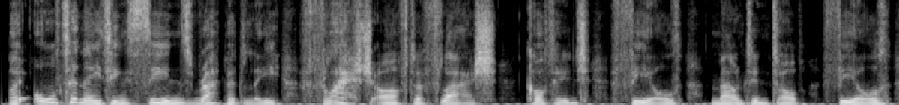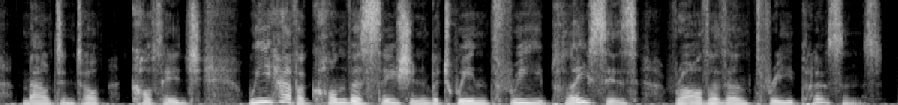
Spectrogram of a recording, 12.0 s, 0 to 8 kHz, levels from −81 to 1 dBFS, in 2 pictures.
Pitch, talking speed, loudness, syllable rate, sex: 150 Hz, 130 wpm, -17 LUFS, 4.5 syllables/s, male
